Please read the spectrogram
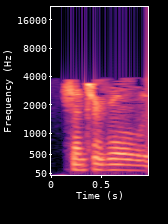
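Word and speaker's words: Centreville: You said Anchorville? – Centerville. Centerville, it's spelled Centerville. – Like center, except instead of ER, it's RE, and then Ville.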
